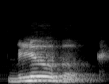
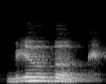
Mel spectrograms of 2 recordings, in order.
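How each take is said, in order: First: The stress falls on the word blue. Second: The stress falls on the word book. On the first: An examination booklet. "It's a compound" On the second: A book whose color is blue. "the first means a book, a book whose color is blue"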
